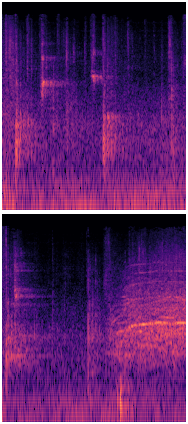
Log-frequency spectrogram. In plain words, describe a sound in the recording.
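Tennis balls are struck with sharp pops in a rally.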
